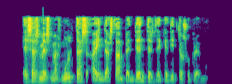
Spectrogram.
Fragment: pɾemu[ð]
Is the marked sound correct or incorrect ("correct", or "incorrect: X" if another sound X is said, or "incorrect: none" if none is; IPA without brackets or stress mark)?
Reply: incorrect: none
